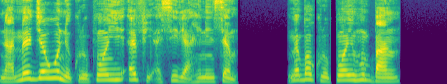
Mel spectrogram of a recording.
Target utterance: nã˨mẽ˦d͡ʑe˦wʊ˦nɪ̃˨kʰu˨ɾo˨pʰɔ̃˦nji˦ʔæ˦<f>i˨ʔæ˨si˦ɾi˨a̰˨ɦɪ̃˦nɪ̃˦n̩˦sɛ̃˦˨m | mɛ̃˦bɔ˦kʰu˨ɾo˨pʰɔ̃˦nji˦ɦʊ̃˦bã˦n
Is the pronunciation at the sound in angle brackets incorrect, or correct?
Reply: correct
